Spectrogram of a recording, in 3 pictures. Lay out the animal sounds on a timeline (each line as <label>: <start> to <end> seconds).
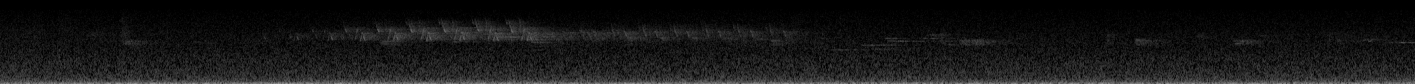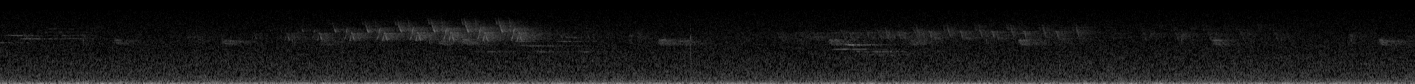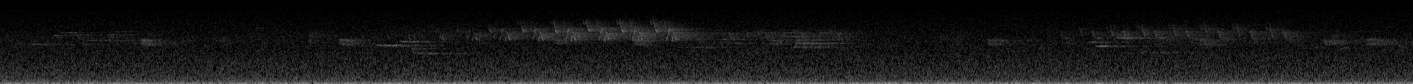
Ovenbird (Seiurus aurocapilla): 2.5 to 8.1 seconds
Hermit Thrush (Catharus guttatus): 4.5 to 5.6 seconds
Hermit Thrush (Catharus guttatus): 8.2 to 9.4 seconds
unidentified call: 9.5 to 10.0 seconds
unidentified call: 11.2 to 11.6 seconds
unidentified call: 12.2 to 12.6 seconds
Hermit Thrush (Catharus guttatus): 13.8 to 15.2 seconds
Ovenbird (Seiurus aurocapilla): 16.8 to 19.6 seconds
Hermit Thrush (Catharus guttatus): 19.2 to 20.1 seconds
unidentified call: 20.6 to 21.3 seconds
Ovenbird (Seiurus aurocapilla): 22.1 to 27.2 seconds
Wood Thrush (Hylocichla mustelina): 22.2 to 23.0 seconds
unidentified call: 27.8 to 28.3 seconds
Hermit Thrush (Catharus guttatus): 28.5 to 29.9 seconds
unidentified call: 31.5 to 32.1 seconds
Wood Thrush (Hylocichla mustelina): 32.0 to 32.9 seconds
Ovenbird (Seiurus aurocapilla): 32.2 to 36.9 seconds
Hermit Thrush (Catharus guttatus): 35.1 to 36.2 seconds
Wood Thrush (Hylocichla mustelina): 36.0 to 37.0 seconds
unidentified call: 38.0 to 38.5 seconds
Ovenbird (Seiurus aurocapilla): 38.8 to 41.5 seconds
Wood Thrush (Hylocichla mustelina): 39.1 to 40.0 seconds
unidentified call: 41.3 to 42.4 seconds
